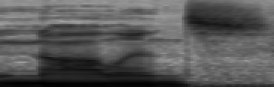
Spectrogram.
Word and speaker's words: New Orleans: instance i i enjoy new orleans but you know it's tough to live there or the locals say nollens yeah yeah but that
